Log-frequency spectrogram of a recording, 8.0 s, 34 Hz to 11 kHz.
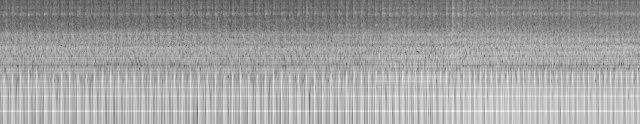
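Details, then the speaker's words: Honda GX240 small engine with Keihin carburetor on a hydraulic power unit (auger, fold-unfold), seldom used, after carb work for lean surge: even, steady putter, no surging or hunting; sounds normal, running it out of fuel. "I'm not gonna let the video run the whole time, but that sounds normal to me."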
